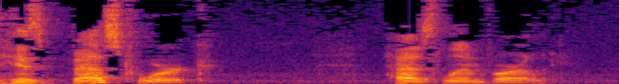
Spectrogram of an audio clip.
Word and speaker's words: Varley: How much of this, though, is Lynn Varley? Varney. How do you say his name, Brett? – Her? – Her. Yeah, please. – I believe it's Varley, isn't it? – Varley, yeah. So how much of this,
